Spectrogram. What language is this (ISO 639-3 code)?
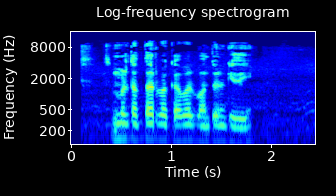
pus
